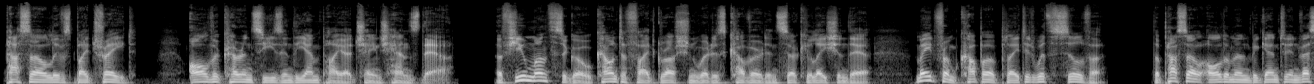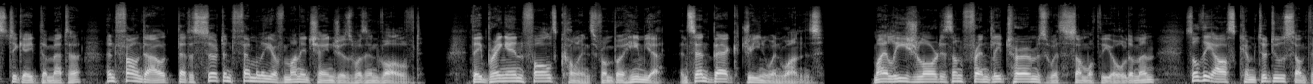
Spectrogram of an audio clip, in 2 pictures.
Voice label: english narration; actor de doblaje profesional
